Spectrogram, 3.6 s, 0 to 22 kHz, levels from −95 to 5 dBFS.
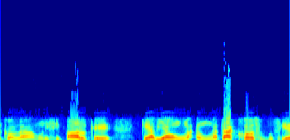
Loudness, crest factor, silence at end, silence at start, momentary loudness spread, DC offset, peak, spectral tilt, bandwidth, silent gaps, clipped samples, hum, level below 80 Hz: -25 LUFS; 18 dB; 0 s; 0.05 s; 10 LU; under 0.1%; -8 dBFS; -6 dB/octave; 9.6 kHz; none; under 0.1%; none; -70 dBFS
